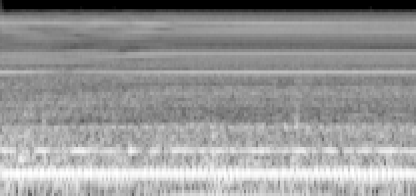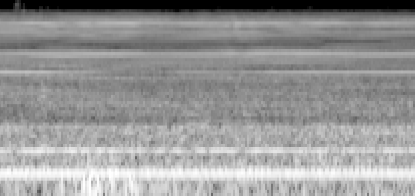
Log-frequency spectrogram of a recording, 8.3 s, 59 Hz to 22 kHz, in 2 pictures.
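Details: MSI GTX 1070 Gaming X 8G, four days old, in an i5-2500K PC with an Antec 650 W supply, buzzing while playing Dragon Age Inquisition on Ultra at 1080p (~60 fps): constant electrical buzz with a fixed high whine over steady fan hiss; cause unknown.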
